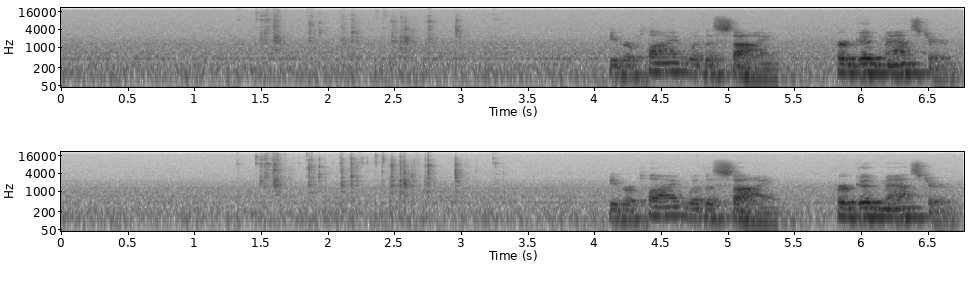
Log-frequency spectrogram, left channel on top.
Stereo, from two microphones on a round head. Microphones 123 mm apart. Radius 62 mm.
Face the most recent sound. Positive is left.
turn(degrees=0)  # may be behind; listen again after turning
